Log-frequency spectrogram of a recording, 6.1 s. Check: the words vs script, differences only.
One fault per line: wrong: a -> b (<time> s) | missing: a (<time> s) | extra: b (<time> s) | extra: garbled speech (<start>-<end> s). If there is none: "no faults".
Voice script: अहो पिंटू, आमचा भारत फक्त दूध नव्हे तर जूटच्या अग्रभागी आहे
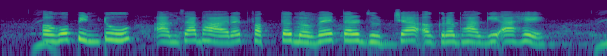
missing: दूध (2.9 s)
